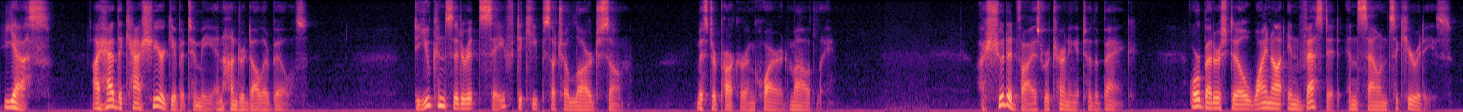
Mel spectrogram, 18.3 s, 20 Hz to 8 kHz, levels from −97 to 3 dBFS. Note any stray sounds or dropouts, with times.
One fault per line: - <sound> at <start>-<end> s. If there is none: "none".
none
